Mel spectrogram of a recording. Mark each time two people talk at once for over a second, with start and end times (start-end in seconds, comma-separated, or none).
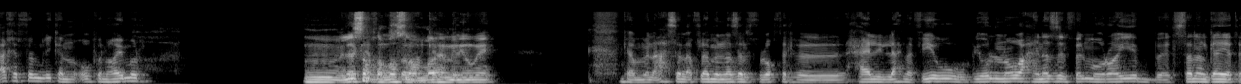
3.3-4.8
